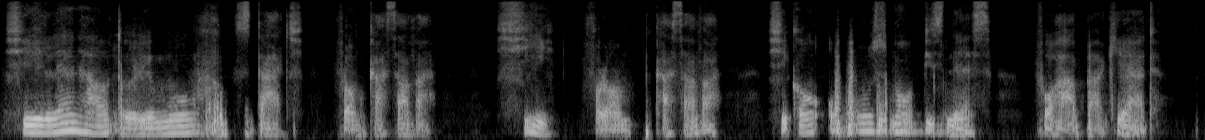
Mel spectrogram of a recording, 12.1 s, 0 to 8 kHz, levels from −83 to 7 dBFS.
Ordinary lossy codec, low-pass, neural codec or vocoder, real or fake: none; none; codec, 16 kHz, 4 kbps, FreqCodec, smaller model; fake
